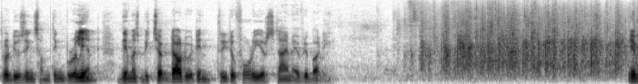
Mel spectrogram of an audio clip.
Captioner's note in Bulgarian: аплодисменти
